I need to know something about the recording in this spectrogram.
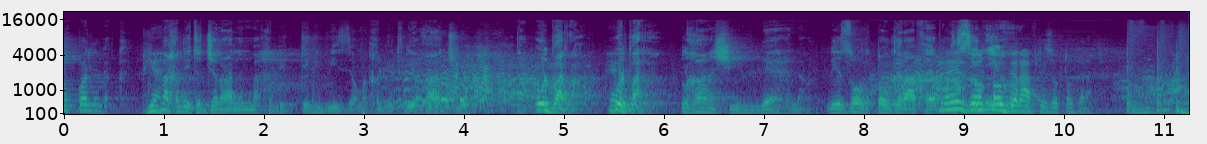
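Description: A middle-aged woman speaks emotionally and loudly, close by.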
